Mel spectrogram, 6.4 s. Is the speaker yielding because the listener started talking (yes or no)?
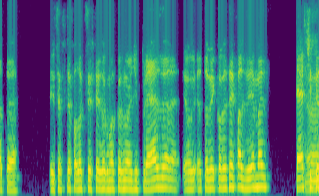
no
